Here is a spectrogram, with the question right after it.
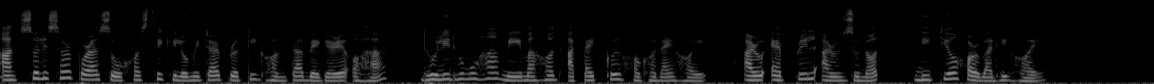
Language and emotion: Assamese, neutral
